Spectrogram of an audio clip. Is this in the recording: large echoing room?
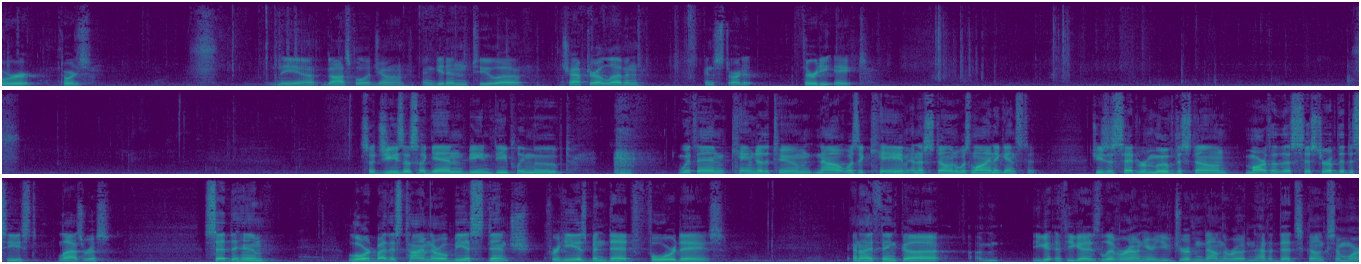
yes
